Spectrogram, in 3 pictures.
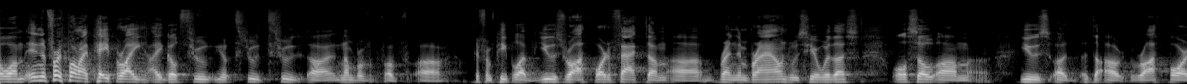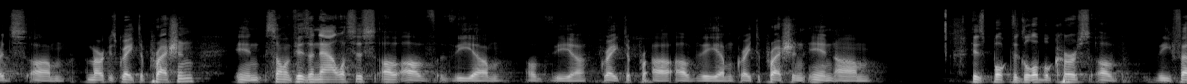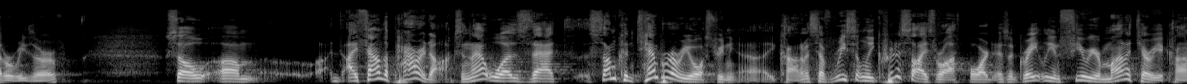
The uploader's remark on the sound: From the session on "Studies in Business Cycles," presented at the Austrian Economics Research Conference. Recorded 22 March 2013 at the Ludwig von Mises Institute in Auburn, Alabama.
